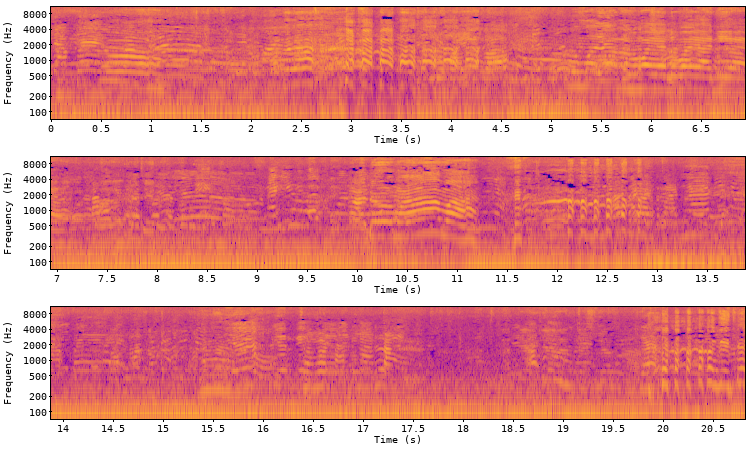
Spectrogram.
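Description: Many passengers chattering at once inside a bus, over the low, steady rumble of the bus's engine.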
